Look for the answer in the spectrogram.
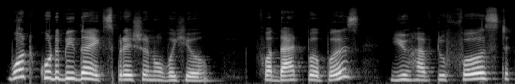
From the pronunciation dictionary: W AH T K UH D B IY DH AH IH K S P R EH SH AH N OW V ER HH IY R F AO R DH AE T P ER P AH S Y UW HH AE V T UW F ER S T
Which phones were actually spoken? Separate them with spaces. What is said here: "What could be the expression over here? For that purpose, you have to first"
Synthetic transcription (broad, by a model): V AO T K UH D B IY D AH IH K S P R EH SH AH N OW V ER HH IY R F AO R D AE T P ER P AH S Y UW HH AE V T UW F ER S T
